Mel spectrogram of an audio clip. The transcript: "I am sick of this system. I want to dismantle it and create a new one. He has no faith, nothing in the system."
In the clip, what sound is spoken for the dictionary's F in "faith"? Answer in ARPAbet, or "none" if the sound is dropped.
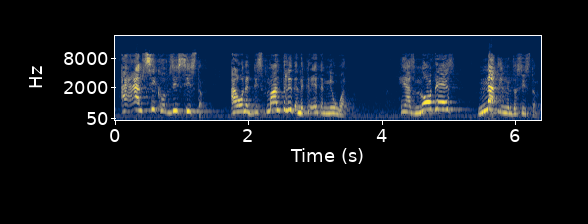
P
